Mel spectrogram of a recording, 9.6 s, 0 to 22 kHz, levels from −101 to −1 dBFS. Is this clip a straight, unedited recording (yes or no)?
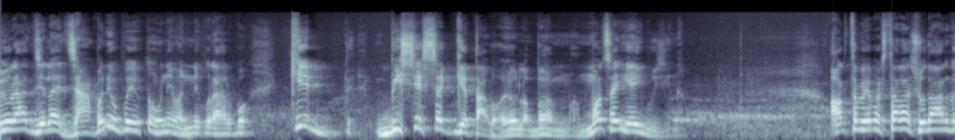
yes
